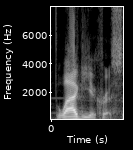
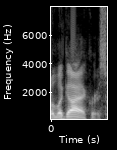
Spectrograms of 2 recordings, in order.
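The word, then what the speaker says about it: Lagiacrus: a tier is uh lag acris or legris or I found a new pronunciation the other day i' had never heard before laggy acis said just like that I've never heard that so we're saying that one now too but he him and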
